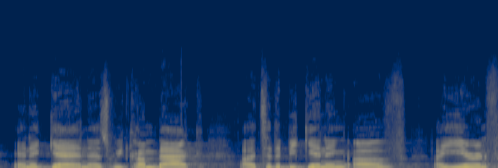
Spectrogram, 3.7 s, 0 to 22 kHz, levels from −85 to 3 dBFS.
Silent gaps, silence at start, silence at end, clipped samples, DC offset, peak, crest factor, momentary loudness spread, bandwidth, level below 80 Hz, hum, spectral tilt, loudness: none; 0.1 s; 0 s; under 0.1%; under 0.1%; -10 dBFS; 18 dB; 10 LU; 12 kHz; -72 dBFS; none; -6 dB/octave; -28 LUFS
